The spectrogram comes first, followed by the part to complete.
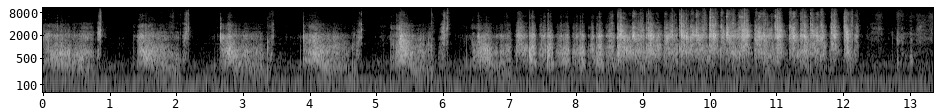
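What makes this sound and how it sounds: A thin white plastic card with a small slot, held in both hands, is rubbed and scratched with fingertips. The sound is a quiet, dry, breathy scraping in soft bursts that start slow and separate, then grow quicker and denser, with a bright hiss centered near 2 kHz over a faint low hum.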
